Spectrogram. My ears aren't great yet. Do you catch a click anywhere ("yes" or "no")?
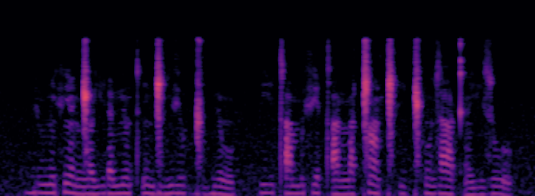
yes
